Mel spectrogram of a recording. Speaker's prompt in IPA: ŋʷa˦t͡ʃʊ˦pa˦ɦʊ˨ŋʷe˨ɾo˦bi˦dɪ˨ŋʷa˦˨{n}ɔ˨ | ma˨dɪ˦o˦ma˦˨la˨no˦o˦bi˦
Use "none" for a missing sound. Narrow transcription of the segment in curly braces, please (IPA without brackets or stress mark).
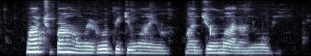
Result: ɲ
